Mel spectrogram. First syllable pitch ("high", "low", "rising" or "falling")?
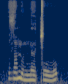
rising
